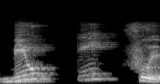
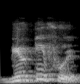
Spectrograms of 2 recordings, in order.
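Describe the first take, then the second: First: ब्यूटीफुल drawn out slowly, each syllable apart; teacher breaking ब्यूटीफुल into syllables. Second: Said in the usual way. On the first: Shown as a demonstration. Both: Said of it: "ये जो multi syllable है".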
